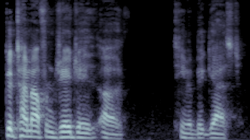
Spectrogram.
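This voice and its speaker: A man with a husky, slightly rough voice at a middling pitch hosts a casual basketball watch-along. He talks off the cuff in short bursts, mixing play-by-play with conversational asides to his listeners. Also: normal speed. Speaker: sports livestream host doing fan play-by-play. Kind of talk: casual running basketball commentary, chatting with listeners.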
